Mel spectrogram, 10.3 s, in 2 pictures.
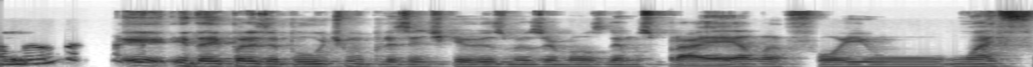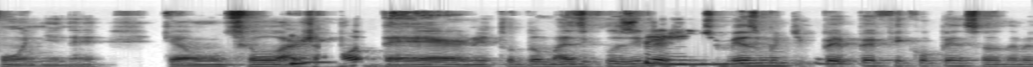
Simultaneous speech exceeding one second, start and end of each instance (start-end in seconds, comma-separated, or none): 8.2-9.4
